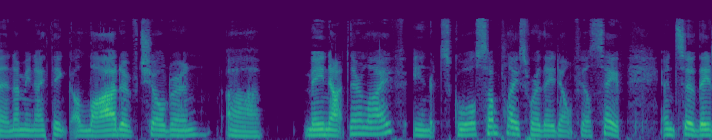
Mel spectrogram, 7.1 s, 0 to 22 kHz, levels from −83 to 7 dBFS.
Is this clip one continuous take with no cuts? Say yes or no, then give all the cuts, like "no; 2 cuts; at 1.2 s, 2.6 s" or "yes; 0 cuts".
no; 3 cuts; at 2.2 s, 3.5 s, 4.3 s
